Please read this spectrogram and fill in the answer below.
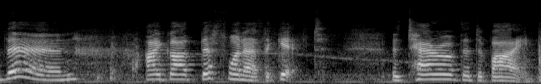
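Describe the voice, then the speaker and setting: Over music in the background, a woman speaks very slowly at a fairly high pitch, with ordinary pitch variation and long, frequent pauses. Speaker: artist and tarot video maker. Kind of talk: casual chat. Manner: halting.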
